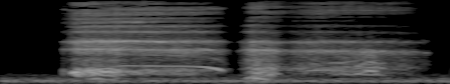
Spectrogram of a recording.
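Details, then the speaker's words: Imitated inspiratory and expiratory wheeze demonstrated by a pediatric clinician: two breaths, in and out, each with a high-pitched whistle from turbulent airflow through narrowed small airways. "an inspiratory and expiratory wheeze airflow through a narrowed or compressed segment of a small airway becomes turbulent this causes vibration of airway walls and this vibration produces the sound of wheezing"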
